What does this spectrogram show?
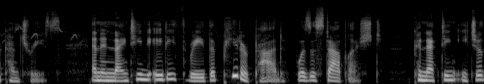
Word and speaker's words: Pieterfietspad: Pieterpad.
